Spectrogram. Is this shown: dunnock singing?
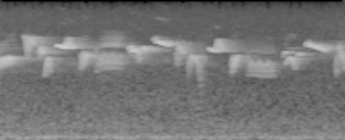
yes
